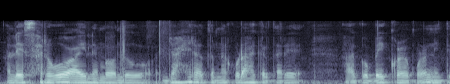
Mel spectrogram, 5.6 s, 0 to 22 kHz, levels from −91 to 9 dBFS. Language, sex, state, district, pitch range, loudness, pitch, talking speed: Kannada, male, Karnataka, Shimoga, 85-95 Hz, -17 LUFS, 90 Hz, 140 wpm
